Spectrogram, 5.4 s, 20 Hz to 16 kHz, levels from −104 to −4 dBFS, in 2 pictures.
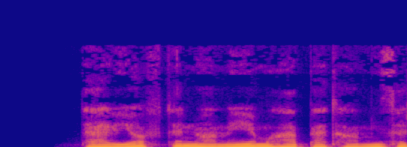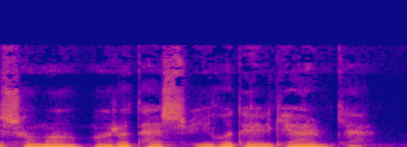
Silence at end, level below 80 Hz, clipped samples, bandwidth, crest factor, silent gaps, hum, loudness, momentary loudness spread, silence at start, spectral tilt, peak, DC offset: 0.3 s; -54 dBFS; under 0.1%; 11 kHz; 14 dB; none; none; -31 LUFS; 7 LU; 0.55 s; -7 dB/octave; -16 dBFS; under 0.1%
